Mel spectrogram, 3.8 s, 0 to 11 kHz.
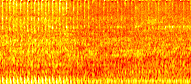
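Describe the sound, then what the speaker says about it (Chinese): An idling Haomai 125 scooter exhaust putters in a fast, even, low thumping rhythm close by, steady and alone, with slight mechanical clatter on top. "排气管的声音"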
